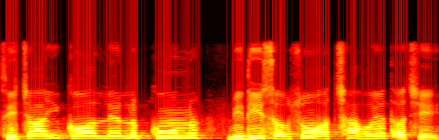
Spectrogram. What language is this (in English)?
Maithili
